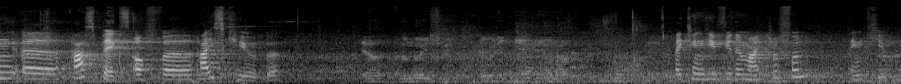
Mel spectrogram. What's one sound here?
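A woman speaks into a microphone, heard through loudspeakers in a large room.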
